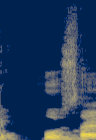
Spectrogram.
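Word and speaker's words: foci: फोकस असल्यामुळे plural झाला मग त्याला फोकाय असं म्हणलं जात काय काय ठिकाणी फोसा अस प्र्सशन केलं जातं फोसा किंवा फोकाय काही म्हणा तर कुठ झाल लित असताना स्पेलिंग अस लिहायच फोसा फोकाय पण म्हणू शकता आपण फोका म्हणूया ओके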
